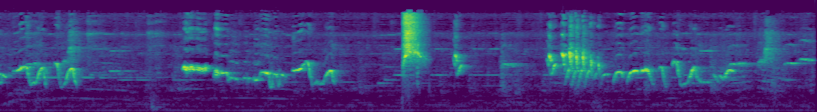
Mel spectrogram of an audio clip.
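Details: White-rumped shama, caged in Indonesia after bothering other birds, gives loud whistled phrases with steep up-and-down slurs. A sudden harsh rasping burst comes midway, and rapid stepped trills follow.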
